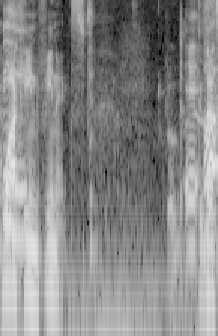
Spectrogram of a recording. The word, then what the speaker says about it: Joaquin: Joaquin Phoenix? It- 'Cause that's how his no, name looks like no. Jockin.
